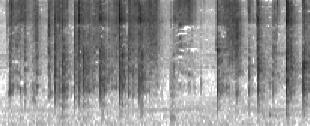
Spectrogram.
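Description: A metal spoon stirring thick curd and spice paste in a stainless steel bowl, scraping and clinking against the bowl's sides in quick, irregular strokes.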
